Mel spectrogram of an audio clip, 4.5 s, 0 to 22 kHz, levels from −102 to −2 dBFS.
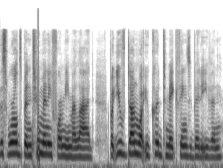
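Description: At 0.76 to 0.79 s a brief glitch breaks the speech: a corrupt frame decoded. Damaged bits in what sounds like one compressed frame were played anyway, misplacing energy across frequencies. The spectrogram shows a short stray smear, and the error peaks near -10 dBFS.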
